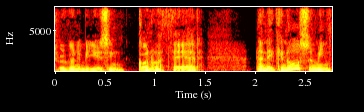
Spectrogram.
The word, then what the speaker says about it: conocer: All the infinitives always are stressed on that last syllable. So it's saber, conocer.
